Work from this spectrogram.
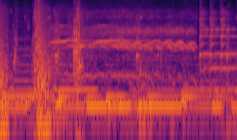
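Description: Horses in the oil-drilling video game Turmoil let out a long, wavering whinny of more than a second, set among quick clip-clop hoof knocks and a low steady background tone.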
